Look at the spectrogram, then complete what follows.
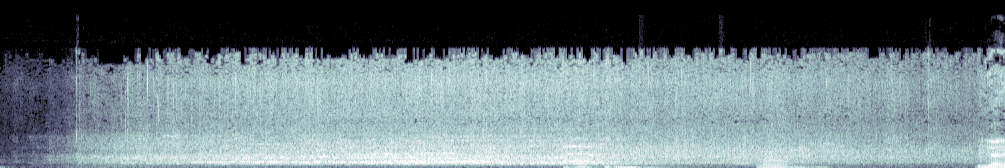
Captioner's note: clapping and cheers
